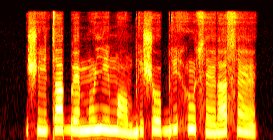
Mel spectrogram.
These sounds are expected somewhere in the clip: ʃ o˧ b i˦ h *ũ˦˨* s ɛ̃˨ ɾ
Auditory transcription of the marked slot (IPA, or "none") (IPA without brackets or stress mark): ũ˦˨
